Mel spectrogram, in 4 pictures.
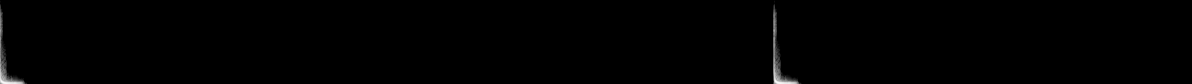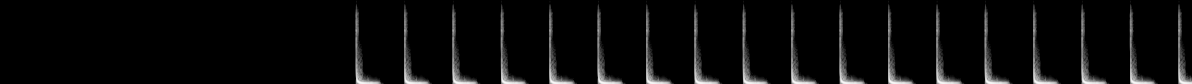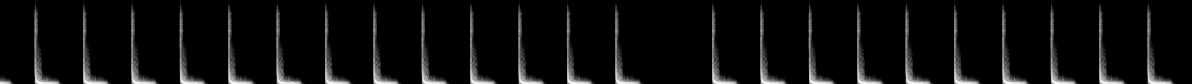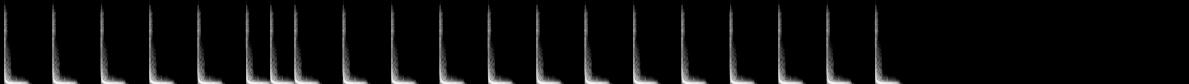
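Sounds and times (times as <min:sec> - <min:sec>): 
future house kick drums: 0:00.0 - 0:00.2, 0:07.8 - 0:08.0, 0:15.5 - 0:30.2, 0:31.0 - 0:44.8.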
